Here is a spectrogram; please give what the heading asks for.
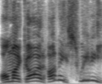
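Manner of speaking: mock-gushing spouse reunion; gushing worried husband. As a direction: gush it out like a relieved husband. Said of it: "instead of like".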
